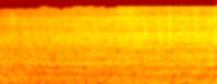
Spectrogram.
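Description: Laser-cutter fume extraction blower running: a steady rush of air with a faint hum, growing slightly louder.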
